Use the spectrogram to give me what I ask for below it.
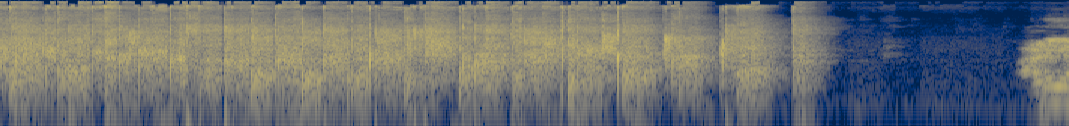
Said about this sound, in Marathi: जोरदार टाळ्या वाजवण्यासाठी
